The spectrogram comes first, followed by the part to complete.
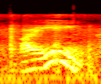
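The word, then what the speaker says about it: עין: The letter Ayin, which in English is spelled Ayin, it's pronounced how it is spelled.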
